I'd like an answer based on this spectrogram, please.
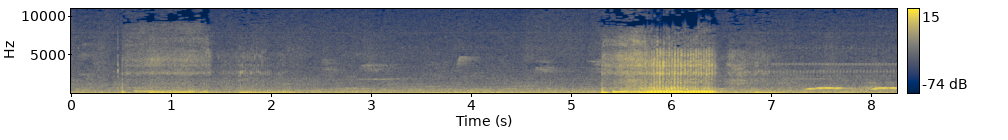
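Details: A Chow Chow, sleeping deeply in the morning, snores in deep, rumbling breaths much like a human, with one loud rasping snore standing out.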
